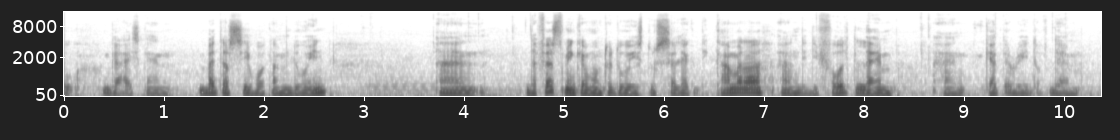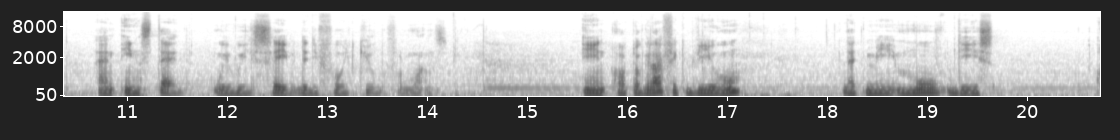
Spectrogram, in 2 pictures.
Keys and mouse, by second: 3.0 click, 8.5 x, 9.9 click, 11.9 KP_Decimal, 14.2 KP_1, 15.5-16.0 shift+middle drag, 17.1 click, 18.8-20.7 drag.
